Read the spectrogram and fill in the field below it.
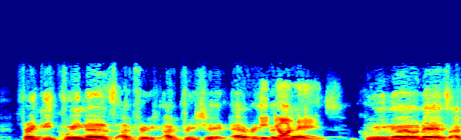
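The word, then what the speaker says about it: Quiñones: Did I say it right? Yeah, Quinones. Yeah, you got it, homie.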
